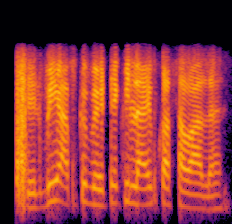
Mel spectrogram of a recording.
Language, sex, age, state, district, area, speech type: Hindi, male, 18-30, Uttar Pradesh, Sonbhadra, rural, conversation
